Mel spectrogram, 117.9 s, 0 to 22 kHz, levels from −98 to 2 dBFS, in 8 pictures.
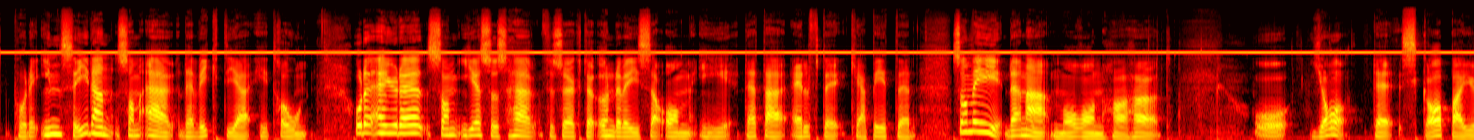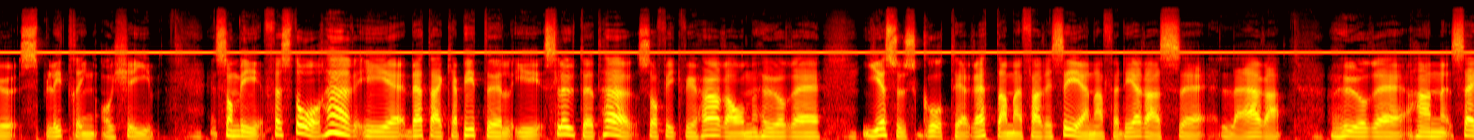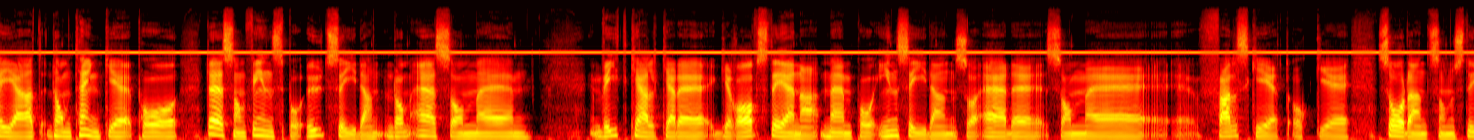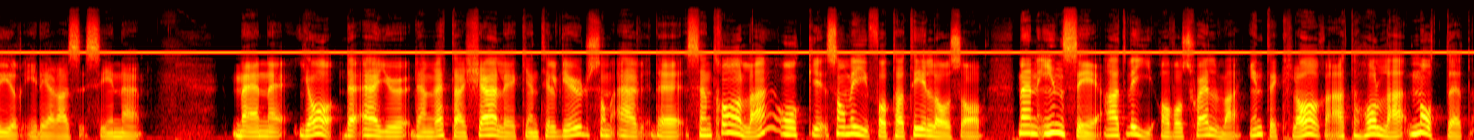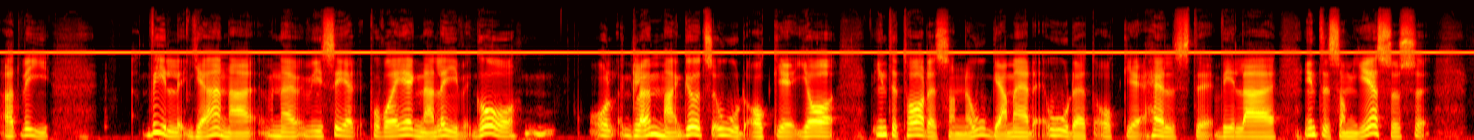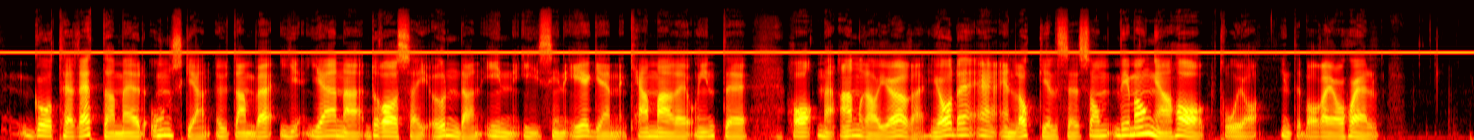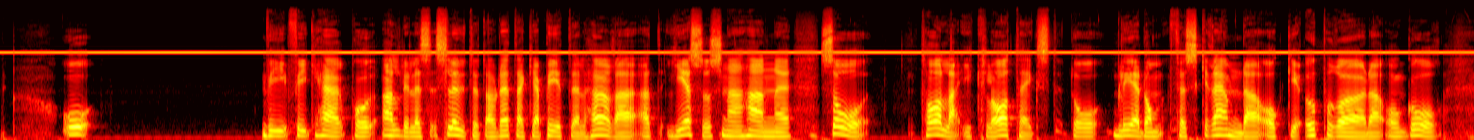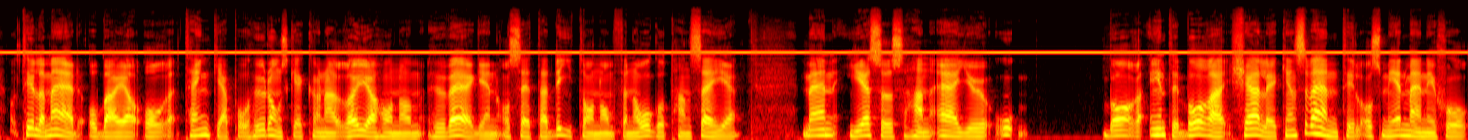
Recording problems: high-pitched whine; noticeable; throughout; 4.5 kHz, 10 dB below the speech

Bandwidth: 16.5 kHz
